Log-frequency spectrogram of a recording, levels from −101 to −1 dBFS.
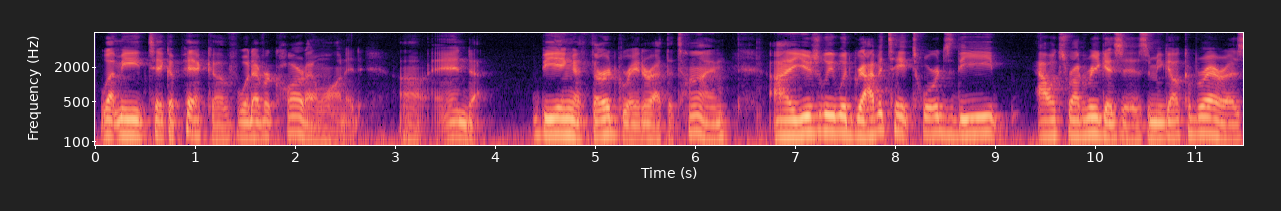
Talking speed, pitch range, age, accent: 150 wpm, 105-130 Hz, 20-39, American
